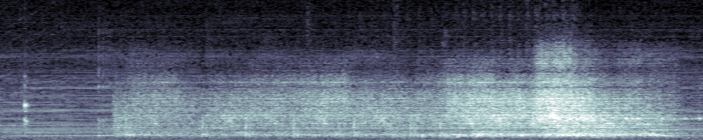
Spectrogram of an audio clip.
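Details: Original Xbox powered on with its green light flashing: a hissy whirr swelling and fading as the disc drive keeps reversing direction and never reads; a broken drive belt is suspected, unconfirmed.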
